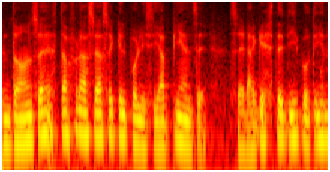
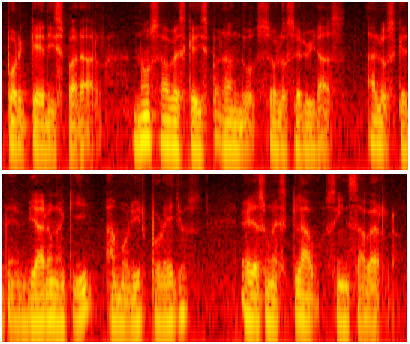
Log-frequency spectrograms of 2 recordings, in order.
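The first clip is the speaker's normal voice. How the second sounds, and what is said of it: Villain voice. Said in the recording (Spanish): “con esa voz, tal cual ... voz de malo”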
